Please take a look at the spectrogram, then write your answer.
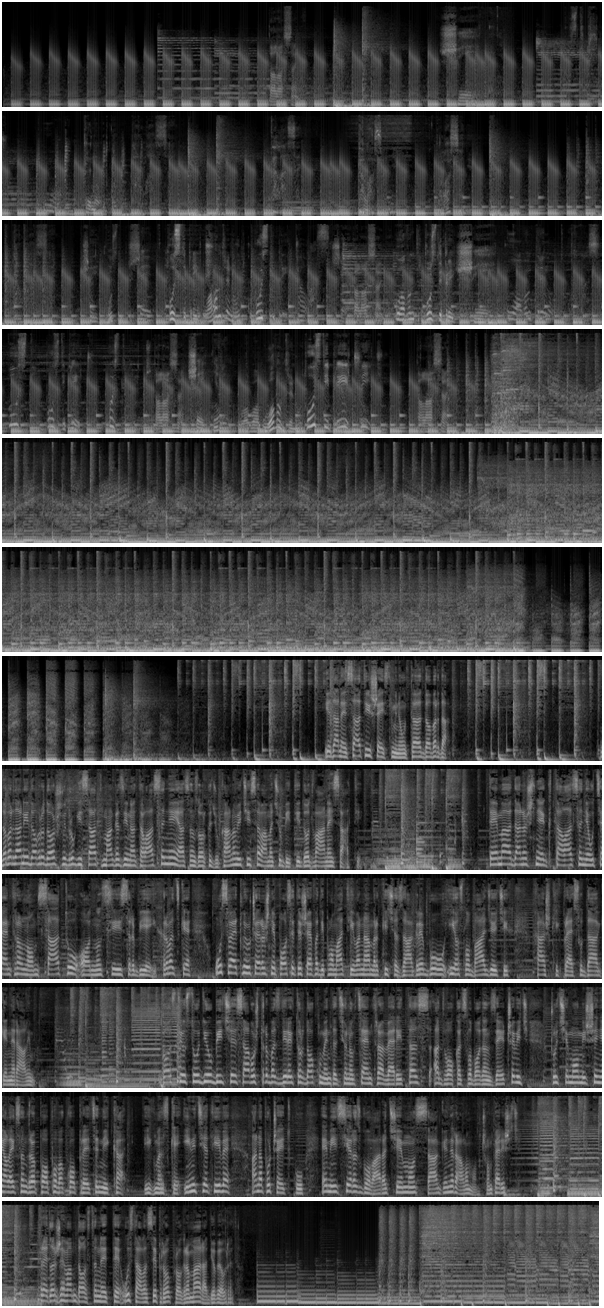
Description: представници Срба у Хрватској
